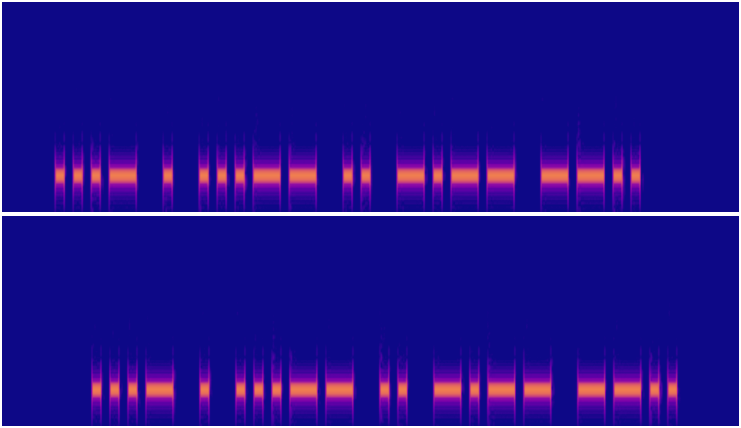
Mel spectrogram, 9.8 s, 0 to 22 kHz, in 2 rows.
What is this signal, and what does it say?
Morse code, heard as a keyed tone, about 20 wpm, 700 Hz. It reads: VE3IYZ VE3IYZ
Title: DXCC-100 Call Signs - 6 Characters - Repeated 3x - 20wpm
